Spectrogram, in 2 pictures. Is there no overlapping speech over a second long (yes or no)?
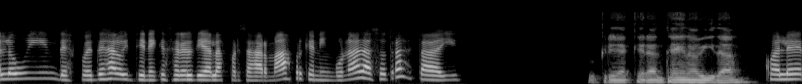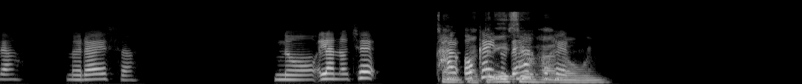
no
